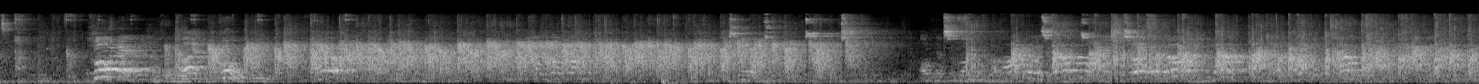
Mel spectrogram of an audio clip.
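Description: A small crowd claps and cheers.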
